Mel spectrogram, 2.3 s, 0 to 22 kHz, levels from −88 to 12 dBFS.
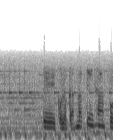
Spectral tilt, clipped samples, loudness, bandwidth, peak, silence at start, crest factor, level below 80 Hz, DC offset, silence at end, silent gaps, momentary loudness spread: -7.5 dB/octave; under 0.1%; -13 LUFS; 6.2 kHz; 0 dBFS; 0 s; 12 dB; -34 dBFS; under 0.1%; 0 s; none; 9 LU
